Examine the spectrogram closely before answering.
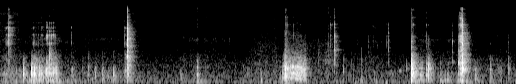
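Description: Metal clamps and a wooden stop block being handled and fitted to a table saw's outfeed table: scattered clicks, scrapes and clacks of metal on wood. The two loudest knocks come near the end as the clamps are seated.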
